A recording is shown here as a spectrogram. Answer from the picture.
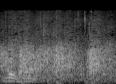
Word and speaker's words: Vivek: Yeah, maybe no, it is Vivek, because I heard him do a rap and he said it rhymes with cake.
